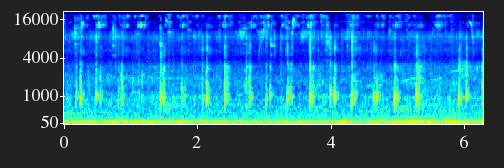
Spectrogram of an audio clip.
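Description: A horse pulling a kalesa carriage clip-clops at a steady trotting rhythm, crisp hoof strikes close by over a road rumble, with people talking underneath.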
